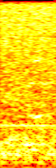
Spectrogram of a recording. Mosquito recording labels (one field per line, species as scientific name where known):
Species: Anopheles gambiae s.s.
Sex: female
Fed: unfed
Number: one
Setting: insect culture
